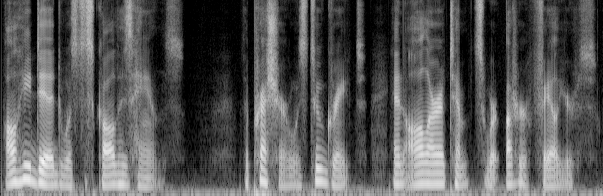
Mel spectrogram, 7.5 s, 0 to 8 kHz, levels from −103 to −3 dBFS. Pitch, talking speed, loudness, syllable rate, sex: 110 Hz, 160 wpm, -21 LUFS, 4.3 syllables/s, male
